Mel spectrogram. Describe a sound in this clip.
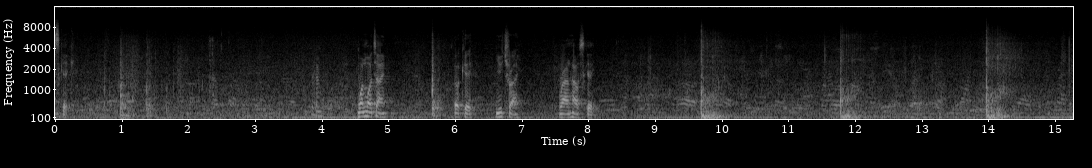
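Strikes thump against a hand-held target pad.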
